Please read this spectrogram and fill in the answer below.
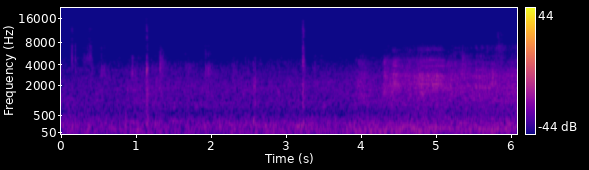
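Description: Faint steady outdoor background noise, a low rumble with a soft hiss that swells a little in the second half, and a few light clicks.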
